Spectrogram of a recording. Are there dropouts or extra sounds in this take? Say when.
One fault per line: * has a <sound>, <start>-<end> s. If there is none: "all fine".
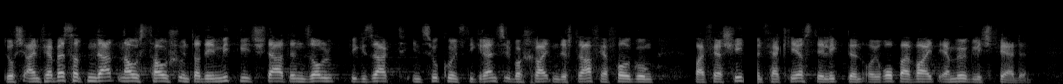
* has a dropout, 7.4-7.6 s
